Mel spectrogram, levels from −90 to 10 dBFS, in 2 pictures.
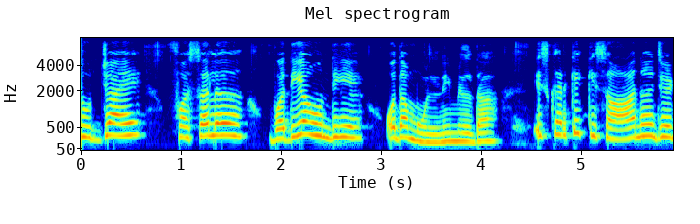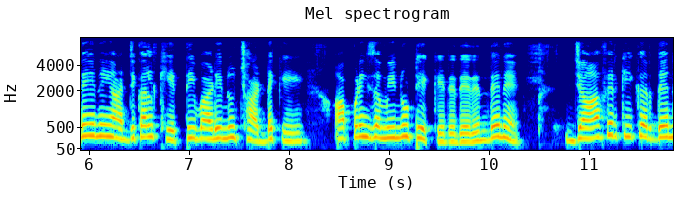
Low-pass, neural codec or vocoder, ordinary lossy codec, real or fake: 7.2 kHz; none; none; real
